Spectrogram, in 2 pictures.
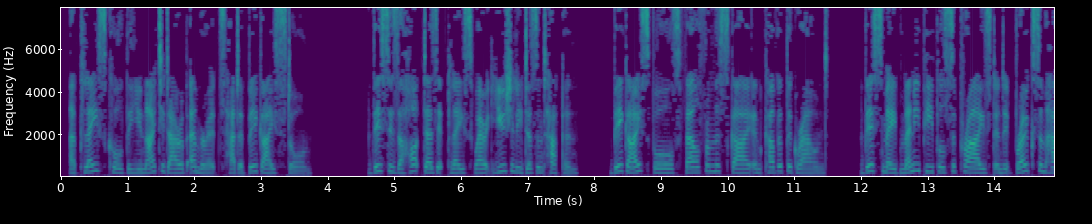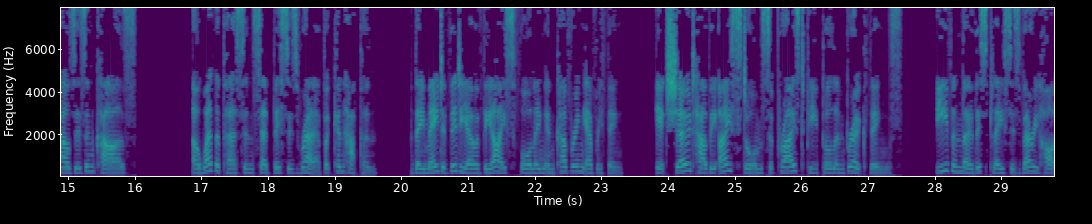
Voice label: English Beginner NORMAL Reading; Ice Storm in United Arab Emirates A Surprising Weather Even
